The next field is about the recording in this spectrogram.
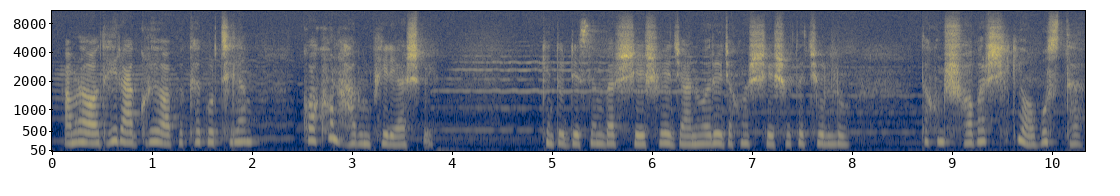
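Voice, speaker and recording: An actress with a Bangladeshi accent playing a tender, motherly married woman in a radio drama, soft-hearted and expressive. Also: mid-range voice, lightly acted. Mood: sorrowful. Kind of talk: Bengali radio drama acting.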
